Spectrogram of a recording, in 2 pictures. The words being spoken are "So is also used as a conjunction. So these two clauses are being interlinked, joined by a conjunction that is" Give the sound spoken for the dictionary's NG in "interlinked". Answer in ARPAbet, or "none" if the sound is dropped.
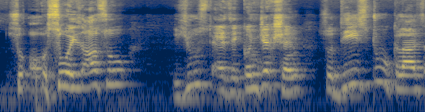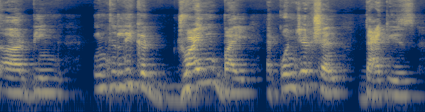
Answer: none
